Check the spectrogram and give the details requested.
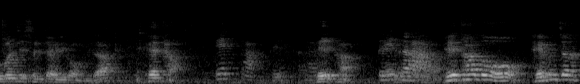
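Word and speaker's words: βῆτα: 알파, 베타고요. 베타도 이름이 베타야. 베타야. 어디에 있든지 이거는 우리로 말하면 비읍. 응? 영어의 비 어디에 있든지 비 비읍 발음이 납니다.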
